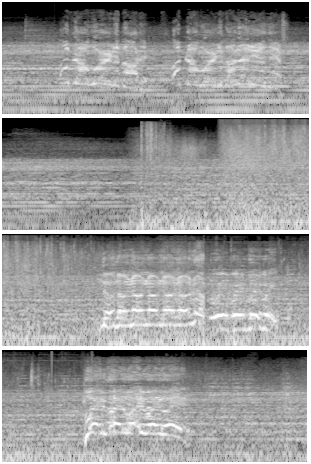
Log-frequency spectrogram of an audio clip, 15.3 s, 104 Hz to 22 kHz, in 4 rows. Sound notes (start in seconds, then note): 5.4 impact and breaking open wave; 7.2 ooey gooey water flooding noises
